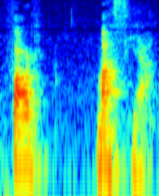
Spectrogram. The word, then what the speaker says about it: farmacia: gonna say farmacia the the letter R lands on the roof of my mouth right at the front far masya so hoy voy a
